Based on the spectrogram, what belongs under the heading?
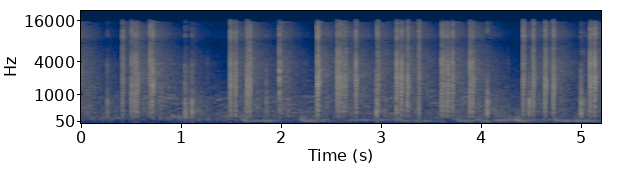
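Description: A 100-shot firework cake firing: quick runs of sharp cracks and bangs, several a second, with brief lulls between the runs.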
